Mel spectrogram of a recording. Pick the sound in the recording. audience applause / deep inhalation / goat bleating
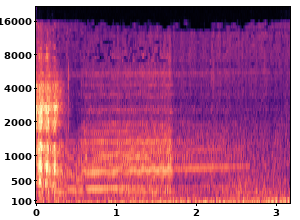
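goat bleating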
